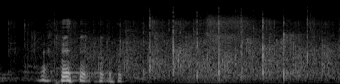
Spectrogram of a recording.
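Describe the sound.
A voice speaks briefly, then an audience breaks into steady applause, a dense crackle of many hands clapping at moderate volume that carries on to the end.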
